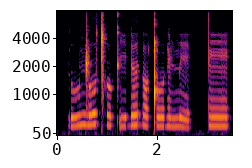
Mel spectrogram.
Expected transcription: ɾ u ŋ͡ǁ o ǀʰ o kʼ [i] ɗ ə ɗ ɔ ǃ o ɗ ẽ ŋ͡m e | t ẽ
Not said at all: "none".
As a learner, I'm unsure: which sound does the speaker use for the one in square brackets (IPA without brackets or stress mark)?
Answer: i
